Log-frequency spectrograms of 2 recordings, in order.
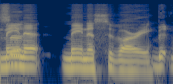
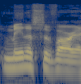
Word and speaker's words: Mena Suvari: Basically, the chick from American Beauty, Milana Suavi or something like that, she hits Mena Suvari. – Mena Suvari, I can never pronounce her name.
